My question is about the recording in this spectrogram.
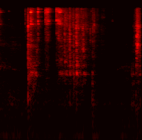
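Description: Metal spoon clinking and scraping against a stainless steel bowl while stirring flour-coated corn kernels, in a run of quick clatters from about half a second to a second and a half in.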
